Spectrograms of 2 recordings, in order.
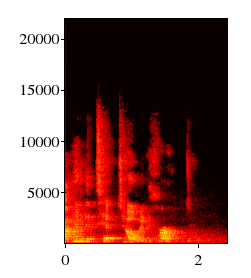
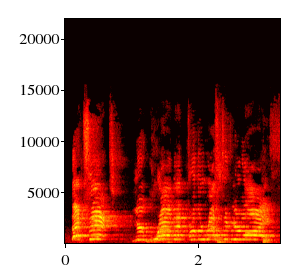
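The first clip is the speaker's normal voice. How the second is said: much higher, louder hammed-up outburst; mock angry parent yell; 13 semitones higher, 3 dB louder than usual. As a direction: explode like a furious parent, for laughs. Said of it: "It's like".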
